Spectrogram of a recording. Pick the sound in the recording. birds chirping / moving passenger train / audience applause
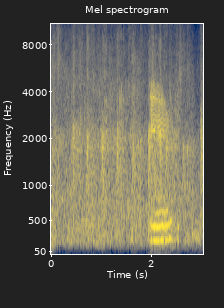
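audience applause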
